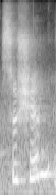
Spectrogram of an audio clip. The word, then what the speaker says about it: social: مادة الدراسات الاجتماعية social studies social studies social studies. خلي بالك ان السي اي اول ما يجي وراها حرف متحرك على طول هنطقها ش، تمام.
